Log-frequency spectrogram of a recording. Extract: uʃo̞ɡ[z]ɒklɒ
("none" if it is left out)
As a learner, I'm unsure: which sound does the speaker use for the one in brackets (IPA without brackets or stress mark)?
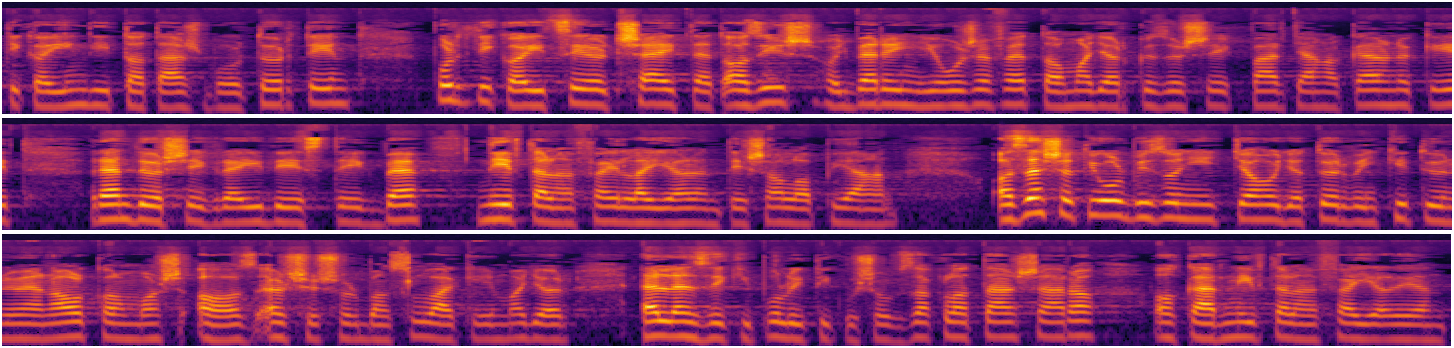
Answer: z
